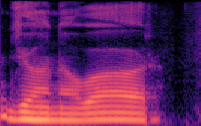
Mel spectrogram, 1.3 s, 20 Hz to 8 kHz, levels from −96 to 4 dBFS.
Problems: none marked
